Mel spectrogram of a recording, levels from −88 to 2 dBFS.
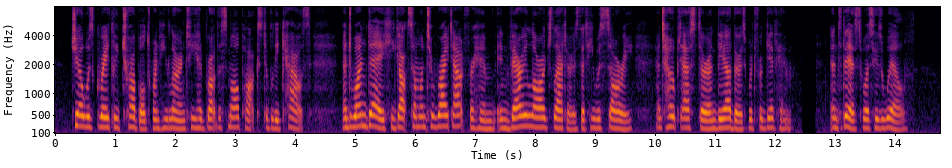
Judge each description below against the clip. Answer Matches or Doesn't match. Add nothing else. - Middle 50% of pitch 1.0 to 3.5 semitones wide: Matches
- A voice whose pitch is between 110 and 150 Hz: Doesn't match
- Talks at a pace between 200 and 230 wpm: Matches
